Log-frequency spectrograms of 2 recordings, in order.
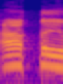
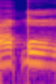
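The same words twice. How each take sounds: First: আকে with the bounce thinned to "e"; mistaken qalqalah. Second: আকো bounced upward to a rounded "o"; correct qalqalah. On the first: Teacher warning learners what not to say, আকে with "e". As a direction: say আকে ending in a wrong "e" echo. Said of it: "আকে বলতে পারবেন না". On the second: Teacher showing learners the required form, আকো with "o" bounce. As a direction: say আকো with a heavy "o" echo on the q. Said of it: "আকো বলতে হবে". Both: Shown as a demonstration.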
